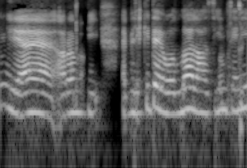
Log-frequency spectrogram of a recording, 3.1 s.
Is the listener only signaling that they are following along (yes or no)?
yes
